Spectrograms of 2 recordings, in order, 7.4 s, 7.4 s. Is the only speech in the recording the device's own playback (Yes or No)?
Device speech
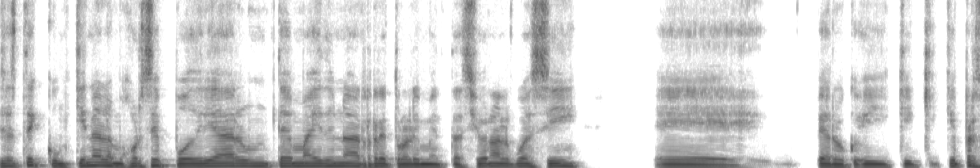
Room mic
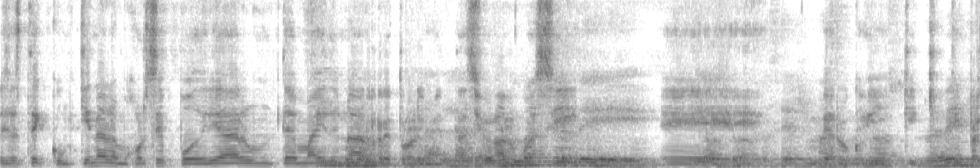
No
